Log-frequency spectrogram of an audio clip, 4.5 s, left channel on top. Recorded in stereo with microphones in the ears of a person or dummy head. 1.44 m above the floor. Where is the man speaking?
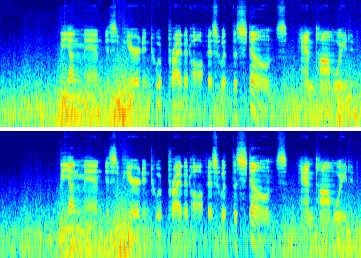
30° right (ahead or behind); by 4.5 s 15° right (ahead or behind).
